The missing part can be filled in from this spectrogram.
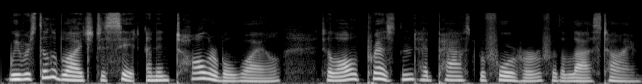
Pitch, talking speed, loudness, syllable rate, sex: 190 Hz, 185 wpm, -18 LUFS, 5.5 syllables/s, female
